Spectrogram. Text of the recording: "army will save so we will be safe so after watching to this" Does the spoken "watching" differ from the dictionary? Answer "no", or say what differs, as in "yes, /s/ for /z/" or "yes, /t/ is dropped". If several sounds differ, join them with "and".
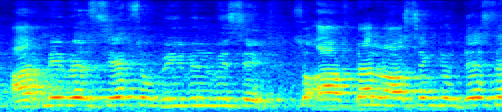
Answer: yes, /s/ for /tʃ/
